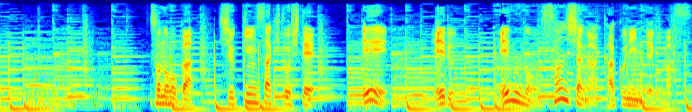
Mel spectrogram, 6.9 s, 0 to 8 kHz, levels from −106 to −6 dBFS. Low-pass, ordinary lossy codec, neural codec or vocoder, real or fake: 7.2 kHz; Opus, 64 kbps; none; real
